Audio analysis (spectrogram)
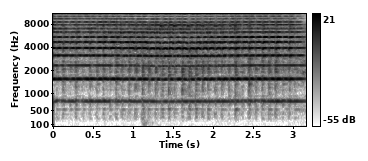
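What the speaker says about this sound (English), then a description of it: "And that last note is a tremolo." A sustained tremolo on the note G, played with a rapid wrist wave as the last note of the song, a rippling held tone steady in level for about three seconds before it cuts off.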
